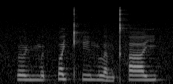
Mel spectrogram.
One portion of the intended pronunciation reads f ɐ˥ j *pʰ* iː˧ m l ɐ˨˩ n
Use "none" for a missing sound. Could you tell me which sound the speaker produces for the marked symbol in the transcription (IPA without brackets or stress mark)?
kʰ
